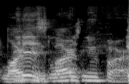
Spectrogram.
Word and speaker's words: Nootbaar: Lars Nootbaar.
